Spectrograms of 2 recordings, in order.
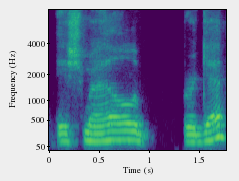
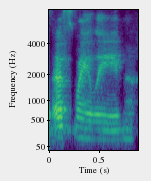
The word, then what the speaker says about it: Esmailene: Ishmael Brigette, the floor is yours, and I apologize if I pronounce your name wrong. It's okay. It's Esmailene.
